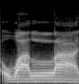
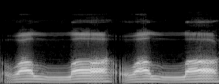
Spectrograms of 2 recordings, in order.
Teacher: Ini lafaz Allah nih, sebelumnya ada ini nih, ada harokat fathah nih, ada tanda baca fathah. Maka lafaz Allah juga dibaca tebal, dibaca tafkhim. Sehingga ini kita baca wallah, jangan dibaca walla, jangan, tapi dibaca wallah, seperti ditebalkan wallah, wallah.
